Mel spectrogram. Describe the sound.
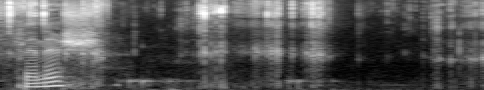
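Crunching and chewing of salt and vinegar potato chips: a few crisp, sharp bursts after a short stretch of someone speaking.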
